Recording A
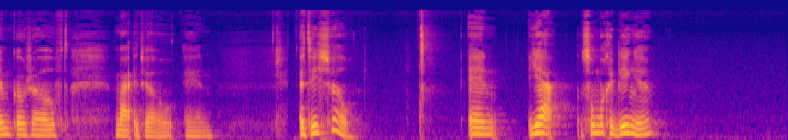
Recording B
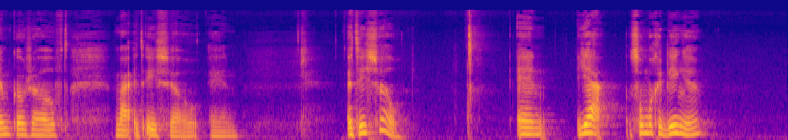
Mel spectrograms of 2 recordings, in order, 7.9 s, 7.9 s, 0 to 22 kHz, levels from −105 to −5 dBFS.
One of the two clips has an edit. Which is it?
A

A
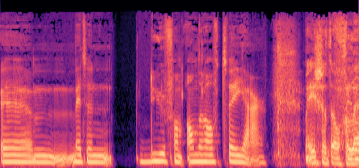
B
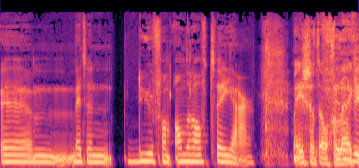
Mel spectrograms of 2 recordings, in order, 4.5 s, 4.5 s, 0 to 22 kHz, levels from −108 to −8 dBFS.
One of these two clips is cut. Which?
B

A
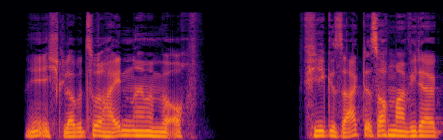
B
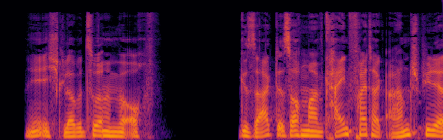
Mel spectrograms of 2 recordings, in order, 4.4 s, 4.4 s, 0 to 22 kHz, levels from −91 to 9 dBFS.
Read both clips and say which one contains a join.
B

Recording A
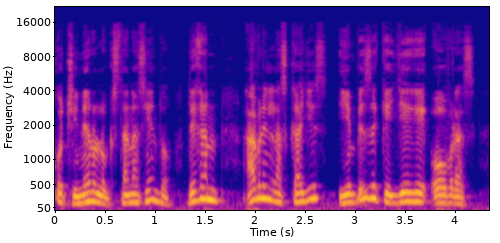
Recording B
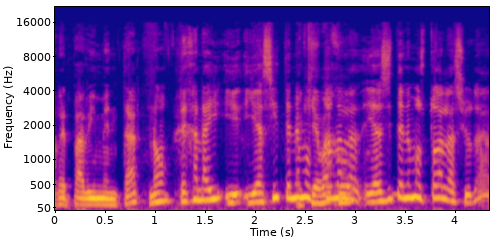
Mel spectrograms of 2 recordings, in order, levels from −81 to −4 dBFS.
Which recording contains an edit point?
A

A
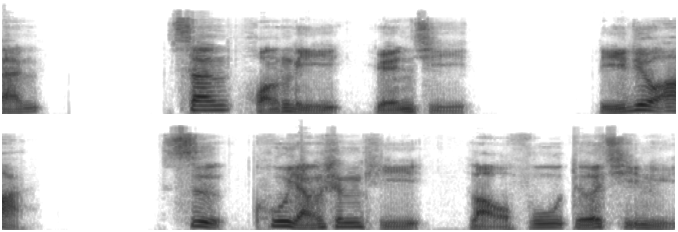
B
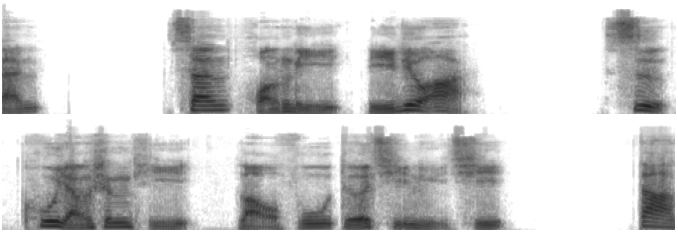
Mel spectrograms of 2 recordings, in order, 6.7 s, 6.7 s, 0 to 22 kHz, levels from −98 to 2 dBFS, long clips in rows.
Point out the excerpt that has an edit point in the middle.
B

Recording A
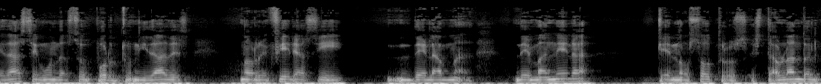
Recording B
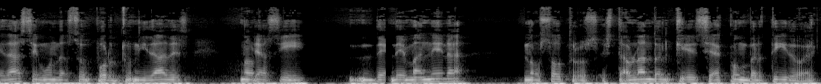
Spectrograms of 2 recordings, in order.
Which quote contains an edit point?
B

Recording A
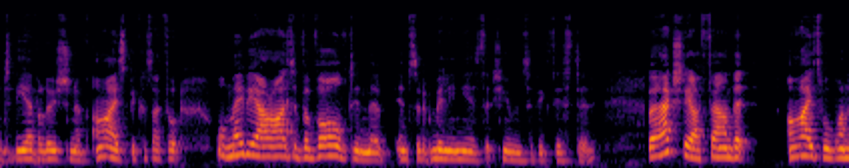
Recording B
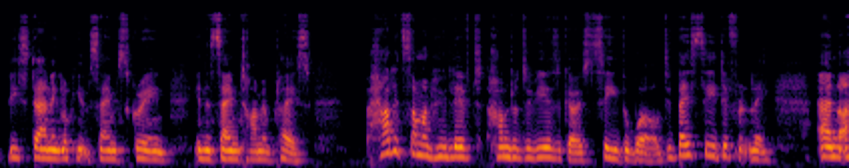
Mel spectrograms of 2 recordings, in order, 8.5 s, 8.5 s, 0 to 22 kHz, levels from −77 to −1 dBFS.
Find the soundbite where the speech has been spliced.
A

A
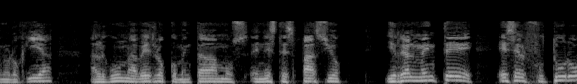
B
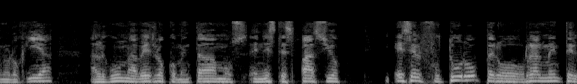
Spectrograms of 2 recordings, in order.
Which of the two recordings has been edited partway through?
B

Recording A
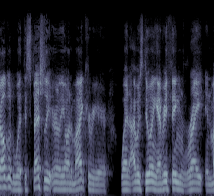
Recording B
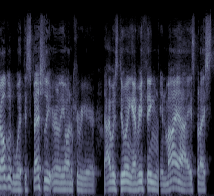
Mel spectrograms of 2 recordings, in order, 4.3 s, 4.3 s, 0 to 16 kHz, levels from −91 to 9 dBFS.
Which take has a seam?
B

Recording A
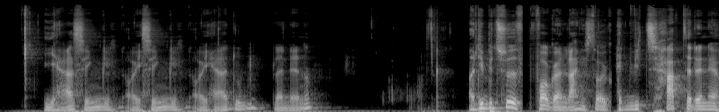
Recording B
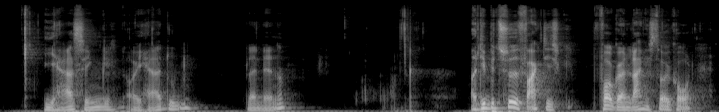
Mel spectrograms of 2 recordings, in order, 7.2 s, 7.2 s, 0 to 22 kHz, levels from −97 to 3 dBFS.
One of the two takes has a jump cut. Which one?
A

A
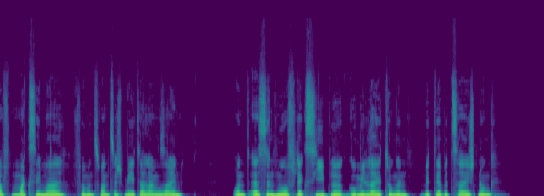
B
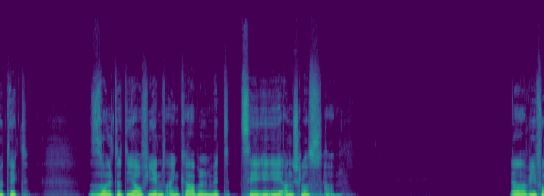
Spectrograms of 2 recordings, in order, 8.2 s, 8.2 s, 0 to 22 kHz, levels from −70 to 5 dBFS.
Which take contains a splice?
B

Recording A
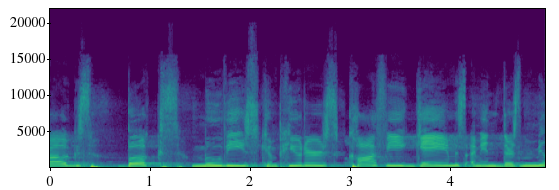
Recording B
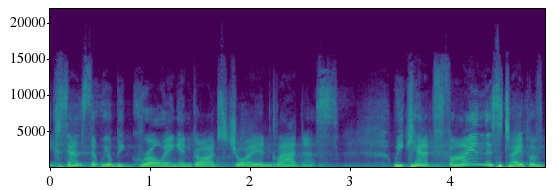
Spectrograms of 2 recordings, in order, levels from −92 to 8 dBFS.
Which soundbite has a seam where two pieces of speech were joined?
A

